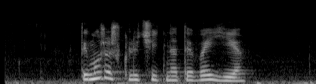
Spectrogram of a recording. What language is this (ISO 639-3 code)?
rus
